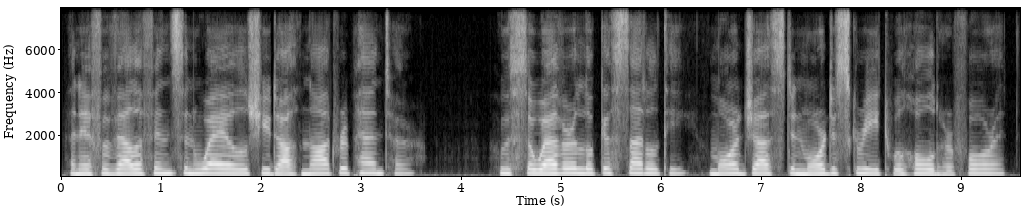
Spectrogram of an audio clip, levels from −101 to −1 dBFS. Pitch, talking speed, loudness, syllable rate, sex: 210 Hz, 150 wpm, -16 LUFS, 4.0 syllables/s, female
